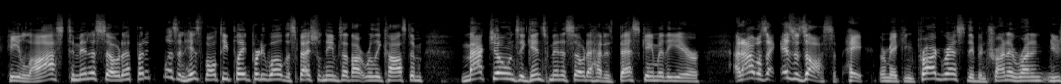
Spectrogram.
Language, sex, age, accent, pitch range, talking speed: English, male, 20-39, American, 180-250 Hz, 275 wpm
